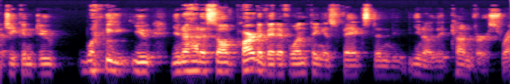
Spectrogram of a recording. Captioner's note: laughter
